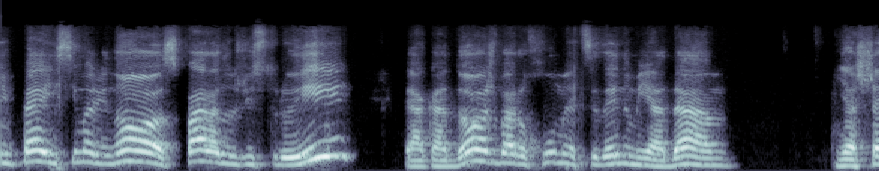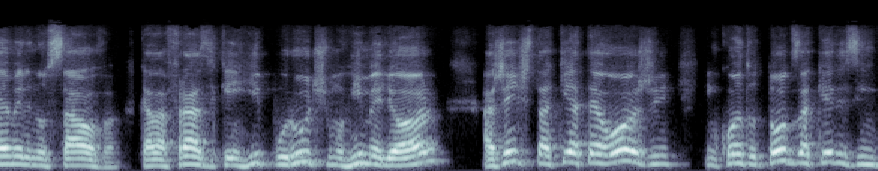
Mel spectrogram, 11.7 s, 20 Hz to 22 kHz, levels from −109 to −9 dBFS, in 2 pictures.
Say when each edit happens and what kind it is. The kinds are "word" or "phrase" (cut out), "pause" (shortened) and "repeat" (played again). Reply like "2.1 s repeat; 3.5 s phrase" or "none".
6.7 s pause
